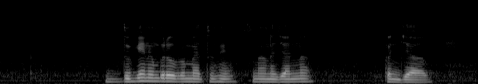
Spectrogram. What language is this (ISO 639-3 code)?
doi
